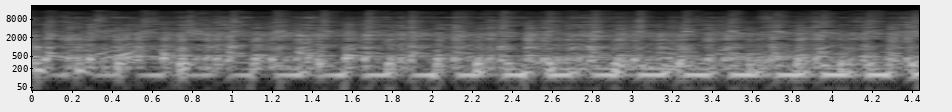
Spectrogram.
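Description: Loud live band music with fast, dense percussion over a steady low drone.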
